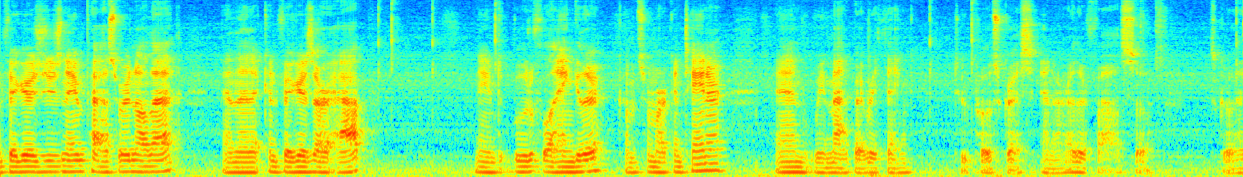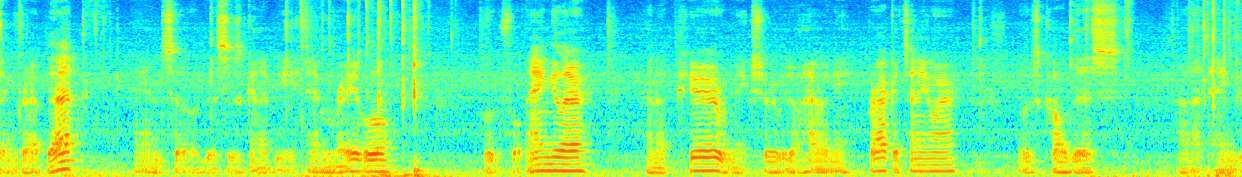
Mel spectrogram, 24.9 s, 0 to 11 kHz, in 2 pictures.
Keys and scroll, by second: 13.6 super+v.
